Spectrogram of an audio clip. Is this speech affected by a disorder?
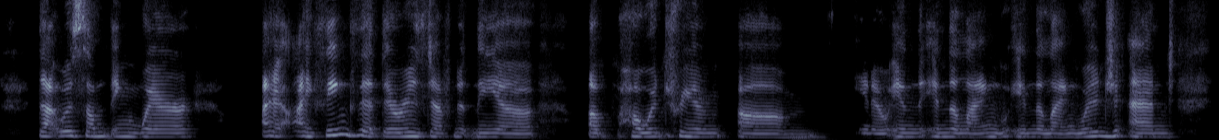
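Yes: cleft palate, cleft palate without cleft lip; childhood articulation problems, hard to understand, years with speech pathologist, speaking Hindi discouraged by early doctors, therapists.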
